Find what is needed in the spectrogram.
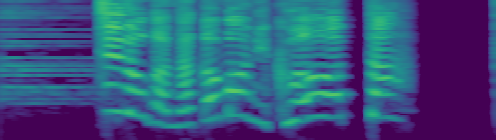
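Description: A bright ringing chime chord fading out, then high-pitched cartoon girls' voices speaking in short, swooping phrases of anime dialogue in Japanese.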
